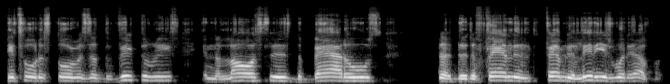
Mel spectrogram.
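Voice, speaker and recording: Guy hosting a podcast, slightly high voice, very dry sound, slangy and casual, talks to you like family. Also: normal speed, a little mellow, no room sound, rough recording. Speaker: podcast host. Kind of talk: casual interview with upbeat hype intro.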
